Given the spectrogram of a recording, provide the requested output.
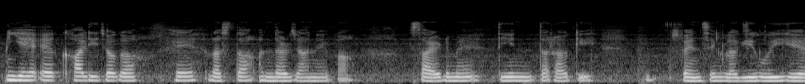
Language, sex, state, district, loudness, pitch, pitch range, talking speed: Hindi, female, Chhattisgarh, Bastar, -16 LUFS, 175 Hz, 170-185 Hz, 135 wpm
